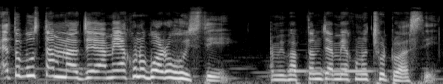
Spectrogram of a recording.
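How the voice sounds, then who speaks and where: Recounting her life as an interview guest, this woman from Bangladesh's Rangpur region speaks informally and meanders from one step to the next. Her voice is high-pitched and her pace moderate, with background music under the recording.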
